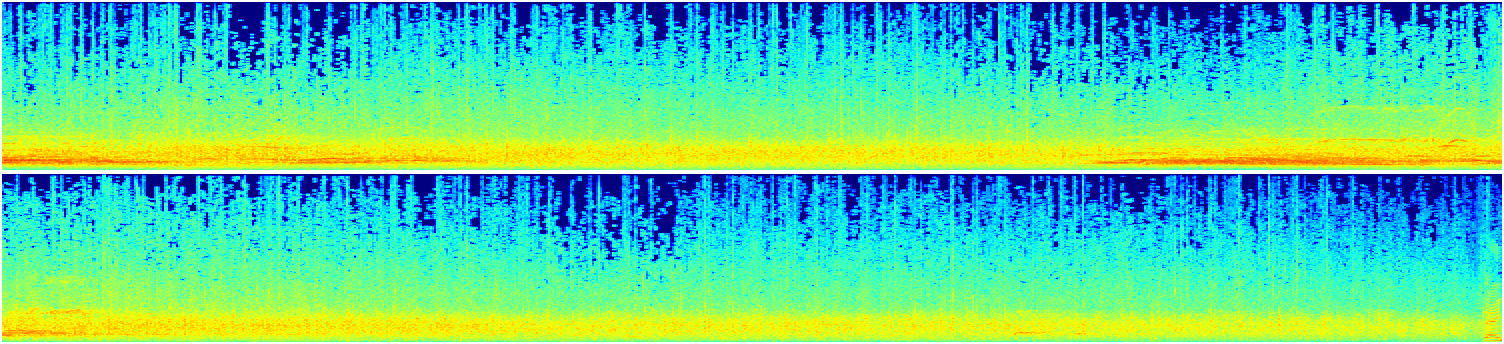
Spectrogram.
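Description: Concert audience applauding. The applause swells louder about eleven seconds in, then slowly dies away.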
